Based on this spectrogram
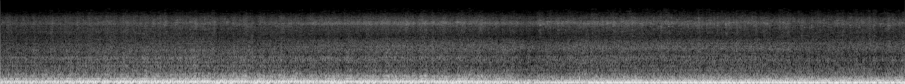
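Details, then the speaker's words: Car with newly installed FAST fuel injection system: low uneven idle loping and sagging, ready to die; flooding out, wideband O2 reading about 10.5 air-fuel, far too rich, especially when throttle touched. "now it sounds like it's gonna quit on me because it's flooding"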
